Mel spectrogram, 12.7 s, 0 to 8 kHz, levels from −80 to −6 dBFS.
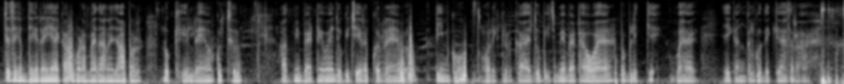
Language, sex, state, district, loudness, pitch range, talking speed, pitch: Hindi, male, Uttar Pradesh, Muzaffarnagar, -23 LUFS, 100-105 Hz, 240 wpm, 100 Hz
